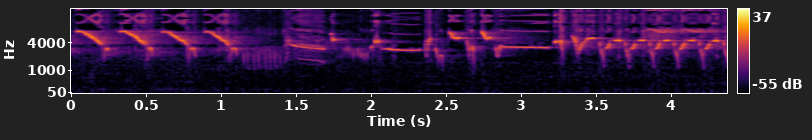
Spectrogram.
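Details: Belgian canary song, one of three yellow canaries: four quick high descending sweeps, then a varied series of clipped chirps, short whistles and a fast chattering trill.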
